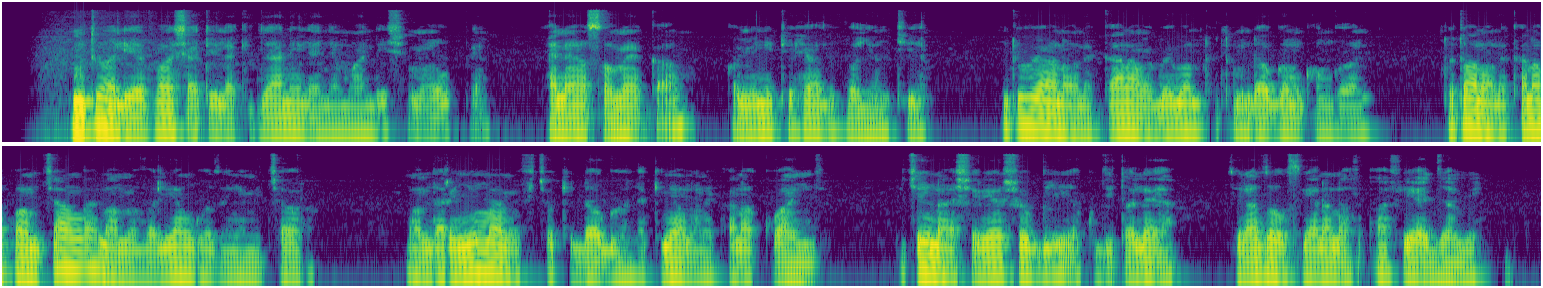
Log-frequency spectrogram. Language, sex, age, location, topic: Swahili, male, 25-35, Nairobi, health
